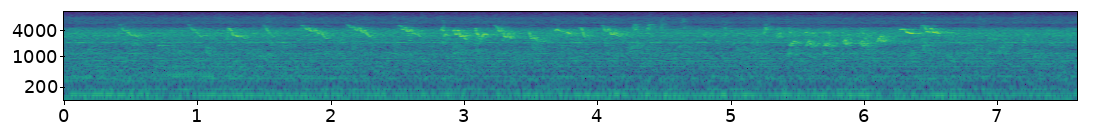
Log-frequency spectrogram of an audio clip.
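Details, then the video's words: Lombok white-eye (kecial kuning) in dense, speedy ngeriwik twittering: long runs of high, quickly repeated slurred chirps, a brief pause mid-clip, then another burst, with continuous low background rumble throughout. "Terapi Pleci lombok kecial kuning ngeriwik speed rapat"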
